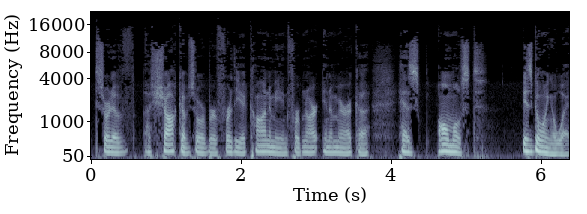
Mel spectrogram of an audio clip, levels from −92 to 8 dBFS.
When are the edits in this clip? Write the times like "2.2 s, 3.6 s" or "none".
2.8 s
